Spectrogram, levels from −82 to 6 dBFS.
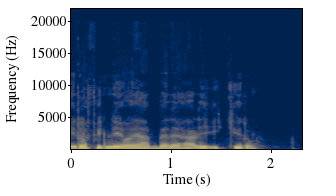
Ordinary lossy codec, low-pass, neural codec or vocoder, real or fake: Opus, 32 kbps; 19.8 kHz; none; real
